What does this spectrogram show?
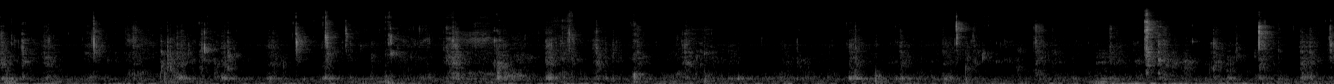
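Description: Wet, sticky chewing and lip-smacking of people eating pork leg and dal by hand: many short, irregular smacks and clicks.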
